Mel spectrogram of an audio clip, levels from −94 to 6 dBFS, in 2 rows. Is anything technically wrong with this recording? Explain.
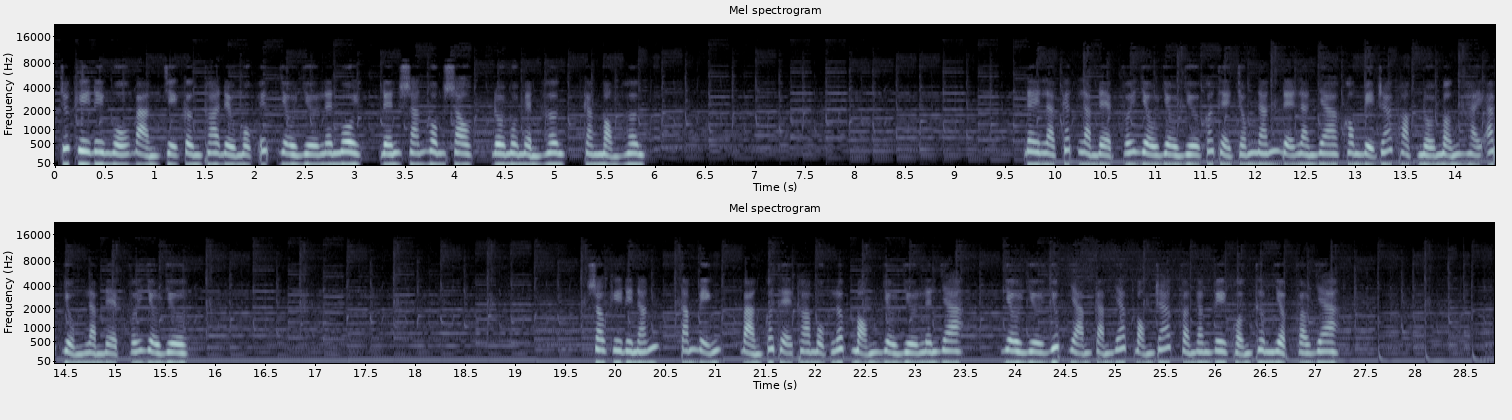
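No, nothing here sounds technically wrong to me; it all comes across just as it should, with nothing that catches the ear.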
